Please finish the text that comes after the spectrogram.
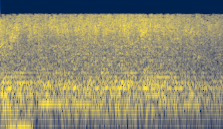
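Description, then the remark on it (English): Shower water runs in a steady, hissing rush, continuous for the whole stretch, with no voices or other sounds breaking through. “After I took a quick shower, I came back to the bedroom”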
